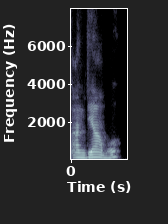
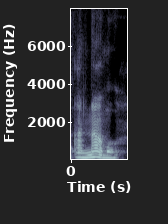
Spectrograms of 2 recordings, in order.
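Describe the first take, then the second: First: The word is said in standard Italian form. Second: The word is said in Roman dialect form. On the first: "normally in Italian" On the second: "but becomes"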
